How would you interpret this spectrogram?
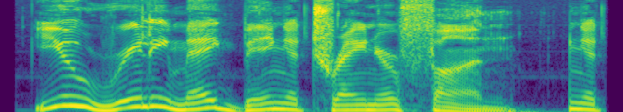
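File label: you really make being a trainer fun, male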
